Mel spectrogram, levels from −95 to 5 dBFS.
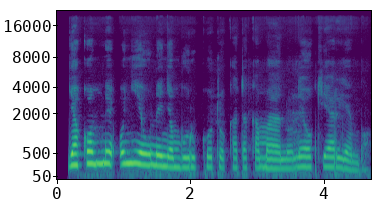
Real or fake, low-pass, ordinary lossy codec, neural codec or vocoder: fake; 19.8 kHz; none; vocoder, 44.1 kHz, 128 mel bands every 256 samples, BigVGAN v2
